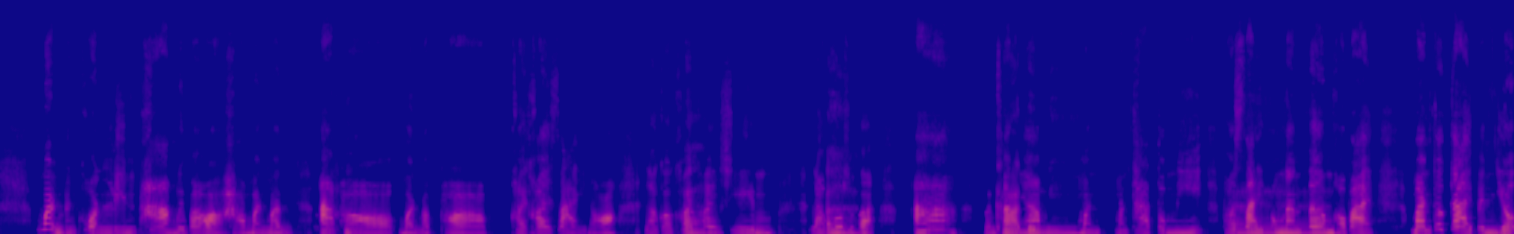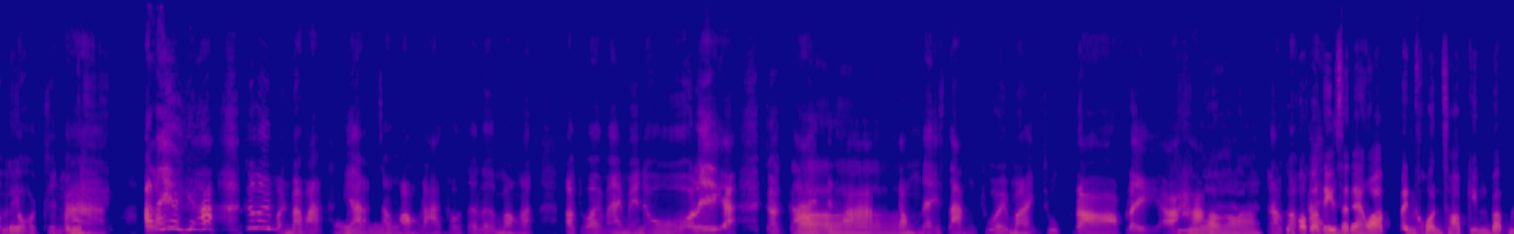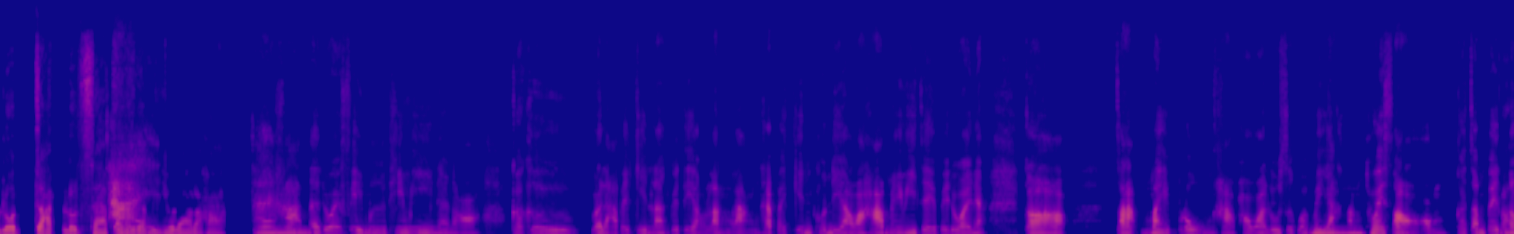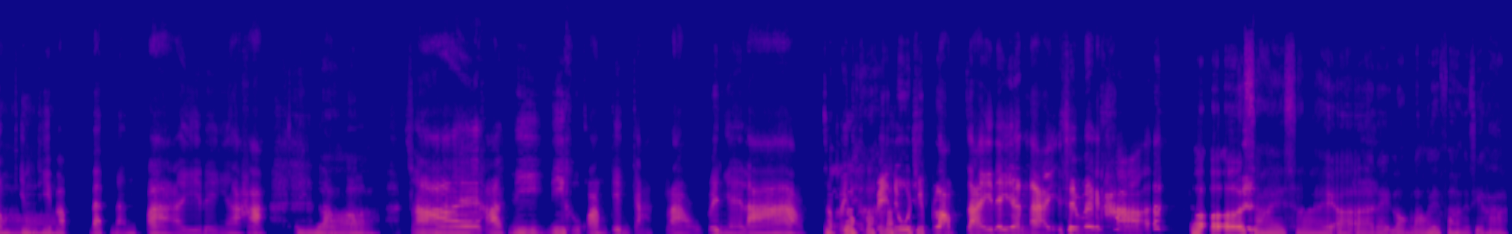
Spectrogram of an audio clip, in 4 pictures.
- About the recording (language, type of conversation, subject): Thai, podcast, เมนูอะไรที่คุณทำแล้วรู้สึกได้รับการปลอบใจมากที่สุด?
- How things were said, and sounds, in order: chuckle; laughing while speaking: "ไปเลย"; tapping; chuckle; chuckle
